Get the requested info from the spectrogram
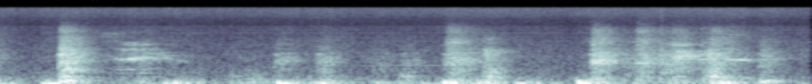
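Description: A low, quiet voice murmuring, the words unclear, with a few short breath-like noises.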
